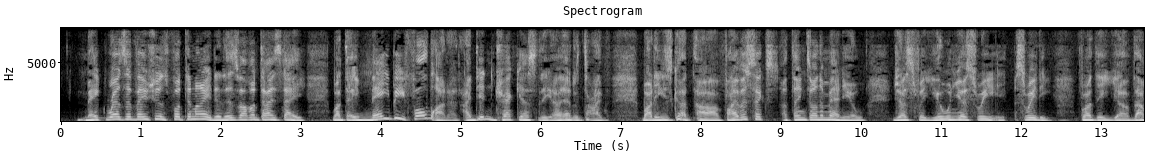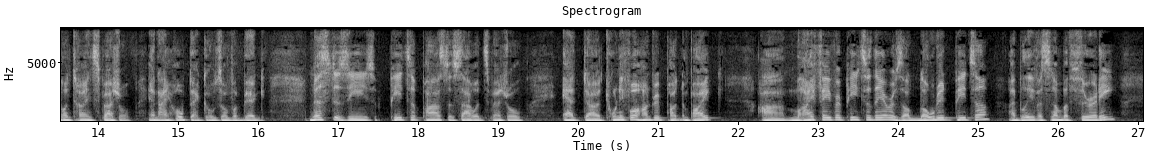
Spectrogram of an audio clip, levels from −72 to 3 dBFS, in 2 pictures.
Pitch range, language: 110-155 Hz, English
